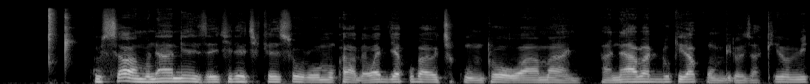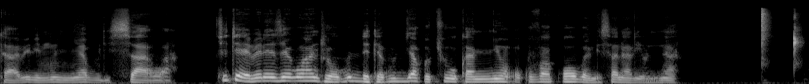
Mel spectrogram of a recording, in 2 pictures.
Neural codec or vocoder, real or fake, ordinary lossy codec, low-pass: codec, 32 kHz, 1.9 kbps, SNAC; fake; none; 14.4 kHz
